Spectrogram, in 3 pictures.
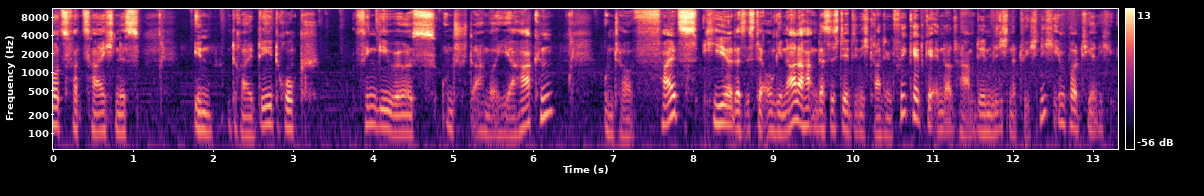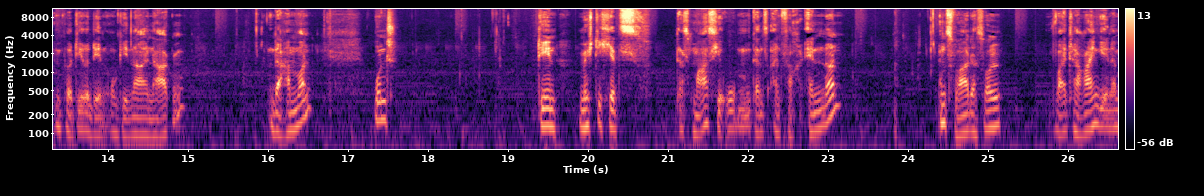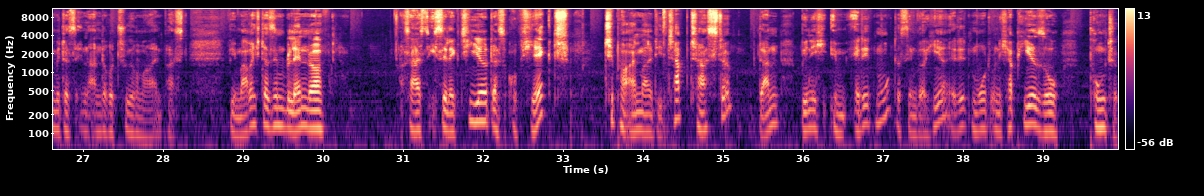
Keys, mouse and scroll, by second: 2.0 click, 3.4 click, 5.2 click, 7.2 click, 8.6 click, 21.1 scroll up 1, 22.6 shift+click, 31.3 click, 34.2 Tab.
